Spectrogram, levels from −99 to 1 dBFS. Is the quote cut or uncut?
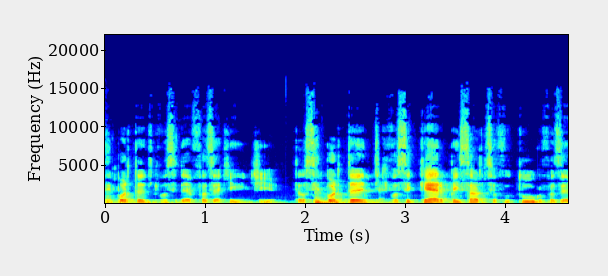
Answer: cut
